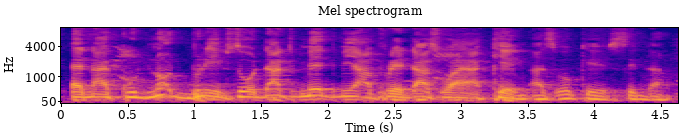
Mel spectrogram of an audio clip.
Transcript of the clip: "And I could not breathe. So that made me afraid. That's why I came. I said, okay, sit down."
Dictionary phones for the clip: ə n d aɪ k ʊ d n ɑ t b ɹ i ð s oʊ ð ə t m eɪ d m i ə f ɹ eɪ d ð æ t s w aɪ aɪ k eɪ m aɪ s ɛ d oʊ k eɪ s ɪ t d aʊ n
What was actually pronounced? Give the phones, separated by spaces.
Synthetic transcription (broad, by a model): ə n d aɪ k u d n ɑ t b ɹ i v s oʊ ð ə t m eɪ d m i ə f ɹ eɪ d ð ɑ t s w aɪ aɪ k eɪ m aɪ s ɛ oʊ k eɪ s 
